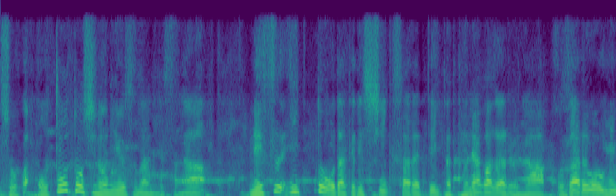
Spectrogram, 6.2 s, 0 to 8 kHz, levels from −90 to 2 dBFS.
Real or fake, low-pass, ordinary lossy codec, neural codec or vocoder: fake; 7.2 kHz; none; codec, 16 kHz, 2 kbps, FreqCodec, smaller model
